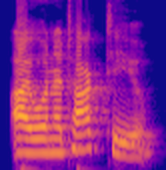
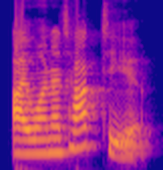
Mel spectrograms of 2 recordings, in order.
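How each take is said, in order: First: 'Want to' is run together as 'wanna'. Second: The same.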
